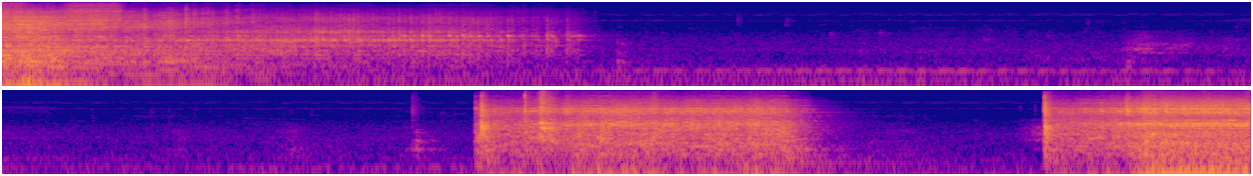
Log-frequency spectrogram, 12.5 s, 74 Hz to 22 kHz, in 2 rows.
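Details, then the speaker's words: 1968 Ford Torino with previously seized engine, cranking on brake cleaner with no fuel hooked up: rough, uneven churning in bursts, no catching, smoke from exhaust; abnormal cranking noise, starter suspected shot. "Well, I'm not sure what that sound is, but it doesn't sound good. Sounds like the starter might be shot."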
